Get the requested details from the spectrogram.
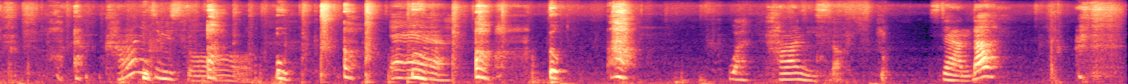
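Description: A boy talks and laughs excitedly over an online call.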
